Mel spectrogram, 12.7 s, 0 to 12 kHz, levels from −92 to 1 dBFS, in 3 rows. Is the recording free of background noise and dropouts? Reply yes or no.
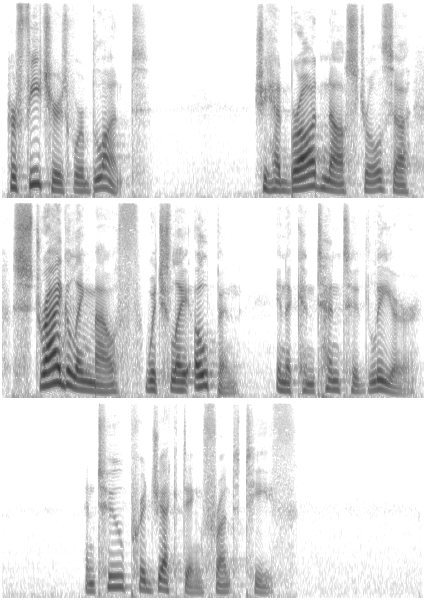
yes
